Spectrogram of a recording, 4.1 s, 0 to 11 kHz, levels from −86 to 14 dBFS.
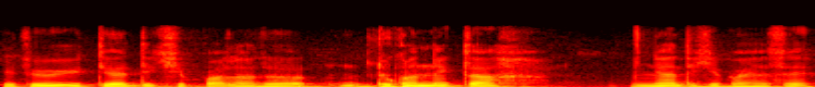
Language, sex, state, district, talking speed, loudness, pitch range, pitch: Nagamese, male, Nagaland, Kohima, 145 wpm, -19 LUFS, 100-110 Hz, 105 Hz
